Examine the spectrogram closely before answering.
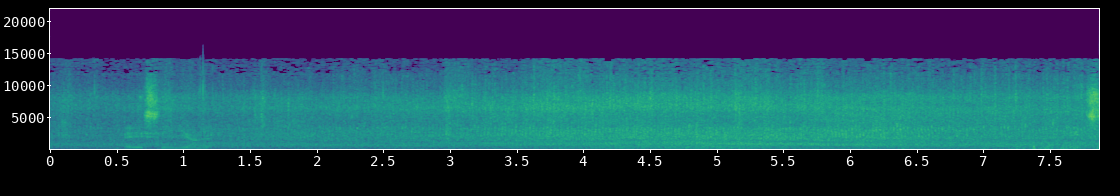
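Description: An air conditioner unit hums and whirs steadily up close.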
